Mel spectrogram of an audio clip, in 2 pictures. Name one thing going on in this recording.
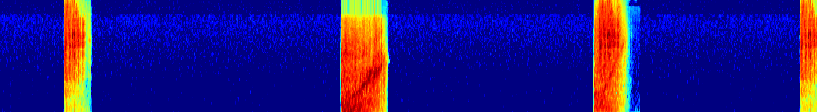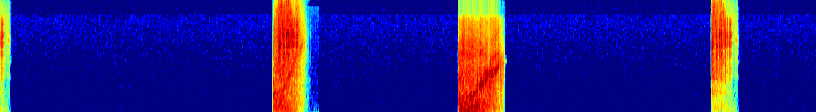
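Short squishing splats sound as bugs are squashed, one at a time.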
